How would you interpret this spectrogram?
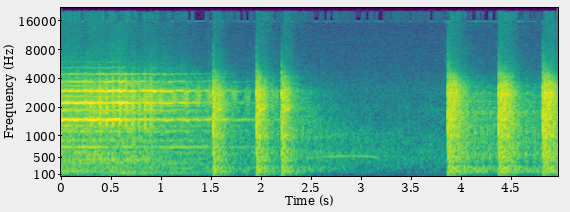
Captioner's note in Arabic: مطرقة ضجيجا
